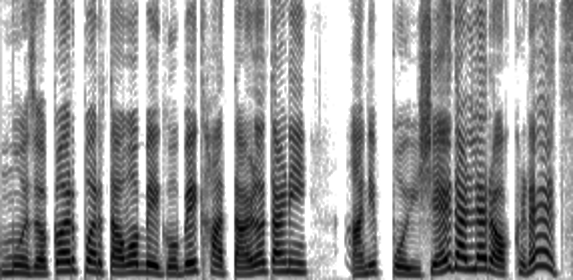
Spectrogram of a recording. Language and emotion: Goan Konkani, happy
